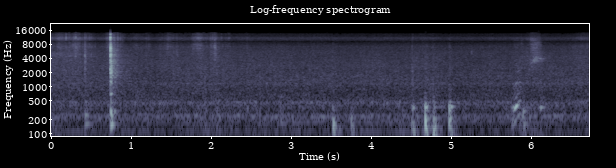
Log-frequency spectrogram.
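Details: A low, continuous hive drone from honey bees at Warre and Langstroth hives on a 72-degree winter day in February, northern Kentucky, broken by scattered sharp knocks and clicks of hive work.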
